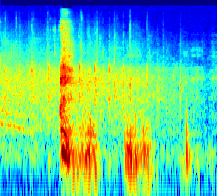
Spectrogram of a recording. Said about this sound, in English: Thanks, guys. You did a good job. You could give them some applause.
